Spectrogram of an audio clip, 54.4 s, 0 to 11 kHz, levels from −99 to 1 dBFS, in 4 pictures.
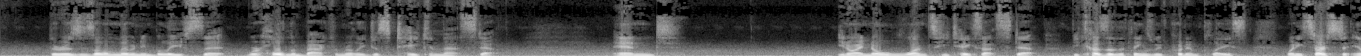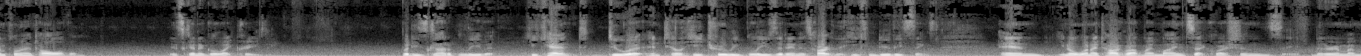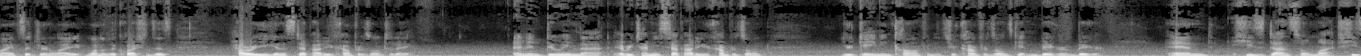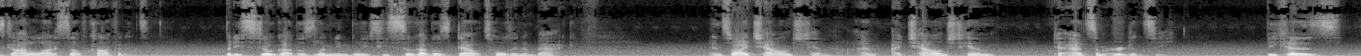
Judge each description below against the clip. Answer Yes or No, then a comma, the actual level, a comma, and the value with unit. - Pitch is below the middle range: Yes, low, 105 Hz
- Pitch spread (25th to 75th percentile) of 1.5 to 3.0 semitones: No, average, 3.4 semitones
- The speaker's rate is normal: Yes, average, 185 wpm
